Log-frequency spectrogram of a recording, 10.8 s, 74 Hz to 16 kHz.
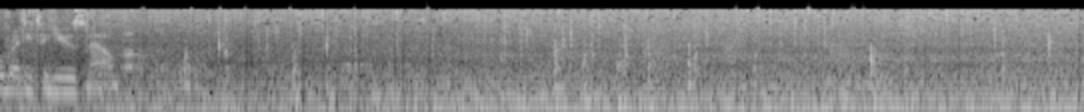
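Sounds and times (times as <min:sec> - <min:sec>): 
speech: 0:00.0 - 0:02.1
onions frying brown in a pan: 0:00.0 - 0:10.8
clicks and scrapes of onions being stirred: 0:01.4 - 0:10.8.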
